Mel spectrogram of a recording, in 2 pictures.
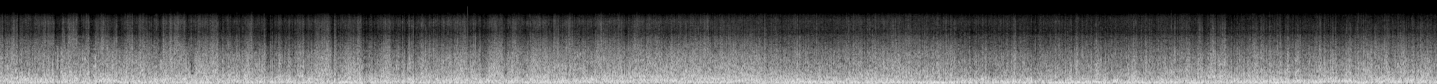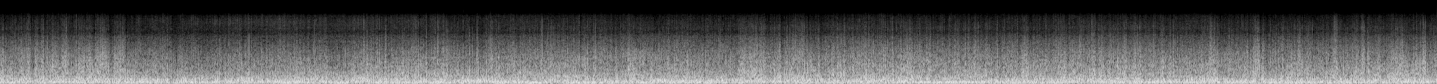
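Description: Motorcycle cruising at steady highway speed: loud, constant wind rushing over the microphone, with the engine and road noise running underneath.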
